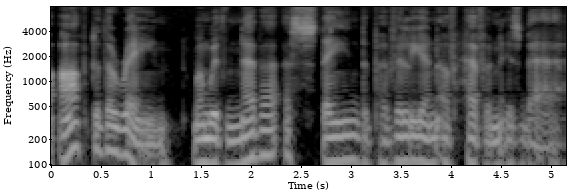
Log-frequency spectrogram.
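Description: A soft-spoken man talks in a gentle tone at a fairly low pitch. His pace is fairly slow and his pitch variation ordinary. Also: hardly any pauses. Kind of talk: poetry reading. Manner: soft-spoken, gentle.

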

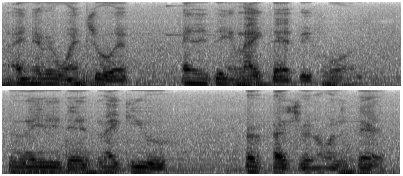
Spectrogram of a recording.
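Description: Noticeable background noise sits under the speech. Long, frequent pauses break up a fairly even intonation. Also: woman, very deep, low pitch for a woman, fairly slow pace. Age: old. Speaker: grandmother telling a story. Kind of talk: interview answer. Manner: casual storytelling. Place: home room. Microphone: camera far.

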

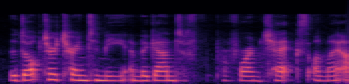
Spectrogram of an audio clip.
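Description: Unforced voice reading aloud

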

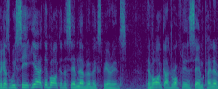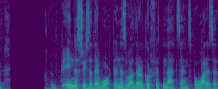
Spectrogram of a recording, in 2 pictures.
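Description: A man talks at a fairly quick pace with an Irish accent. His intonation is lively. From Ireland. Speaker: keynote speaker. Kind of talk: live presentation to a job club. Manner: humorous. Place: meeting room.

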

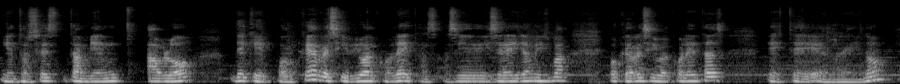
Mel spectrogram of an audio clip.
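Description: A man speaking at a fairly slow pace with ordinary pitch variation, faint music in the background. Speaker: vlogger, celebrity news commentator. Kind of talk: casual talk to camera, vlog commentary. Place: home room.

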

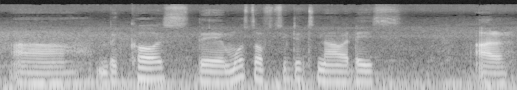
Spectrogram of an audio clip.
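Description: Noticeable background noise surrounds a man's voice in a dry sound with no echo. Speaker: vlogger. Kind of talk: casual vlog chat. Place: open country. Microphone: phone near.

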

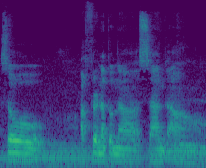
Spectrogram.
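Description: The delivery is slow, with fairly even intonation. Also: man, fairly low pitch for a man.

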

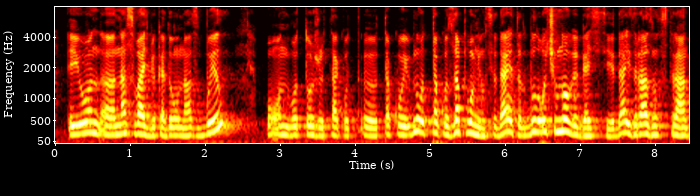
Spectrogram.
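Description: Against a quiet background, a woman speaks at a moderate pace. Her pitch varies in an ordinary way. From Uzbekistan, Tashkent; Uzbekistan. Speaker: business executive; interview guest. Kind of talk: interview. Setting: video call. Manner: halting. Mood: warm, animated. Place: studio.

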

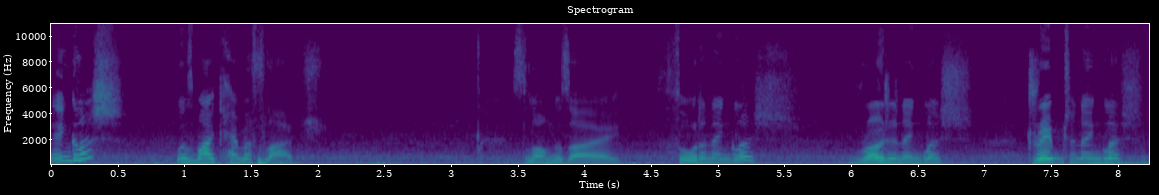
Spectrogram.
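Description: Over light background noise, a woman with a New Zealand accent speaks at a moderate pace and a high pitch, her very wide pitch swings broken by long, frequent pauses in a dry sound with no echo. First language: Chinese. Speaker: poet. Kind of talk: poetry performance; spoken word poetry performance. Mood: wry, expressive. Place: street. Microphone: lapel.

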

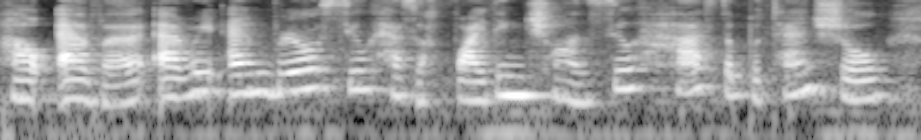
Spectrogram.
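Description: Over light background noise, a woman sounds somewhat breathy, with ordinary pitch variation. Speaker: fertility vlogger sharing experience. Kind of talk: informative vlog talk. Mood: warm, encouraging. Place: home room.

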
